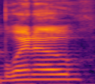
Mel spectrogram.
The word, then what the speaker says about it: Bueno: a big thing Brock bueno I mean it's not bueno like Spanish but that's just how you pronounce it I was listening to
